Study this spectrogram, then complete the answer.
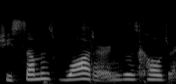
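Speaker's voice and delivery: ordinary delivery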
